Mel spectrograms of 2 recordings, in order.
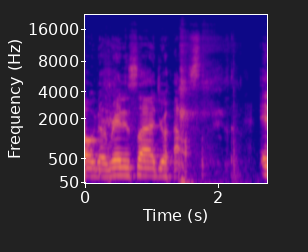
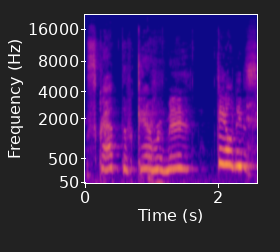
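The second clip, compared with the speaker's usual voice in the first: very high, tearful, sobbing, begging tone; 10 semitones higher than usual. Acting out someone begging to keep a prank off camera: mock crying while pleading. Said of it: "You start crying like".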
